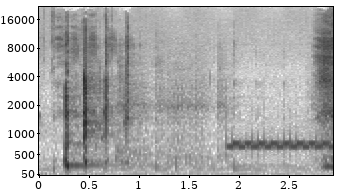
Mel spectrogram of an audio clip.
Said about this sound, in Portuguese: Ai, esse som de escritório. Estão-me a ligar do trabalho.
